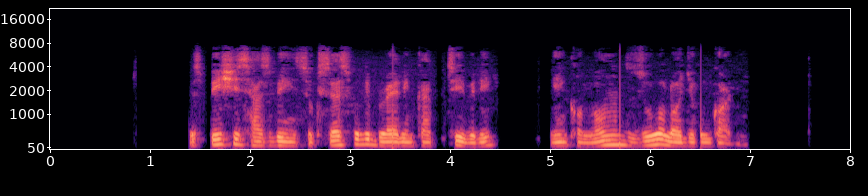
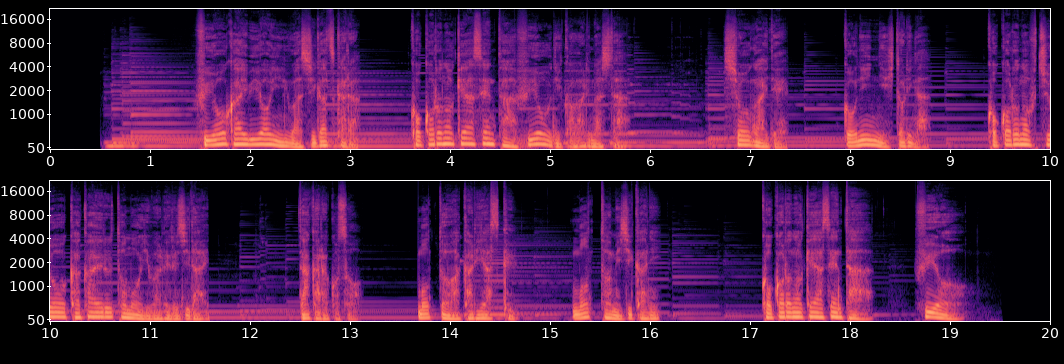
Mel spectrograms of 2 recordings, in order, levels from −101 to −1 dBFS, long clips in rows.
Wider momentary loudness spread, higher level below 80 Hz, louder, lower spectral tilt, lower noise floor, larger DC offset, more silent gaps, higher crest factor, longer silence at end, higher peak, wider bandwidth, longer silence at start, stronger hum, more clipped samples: second, 10 LU vs 19 LU; second, -60 dBFS vs -44 dBFS; about the same, -25 LUFS vs -27 LUFS; about the same, -6.5 dB/octave vs -6.5 dB/octave; about the same, under -90 dBFS vs under -90 dBFS; neither; first, 4.51-4.85 s, 4.91-5.00 s vs none; about the same, 18 dB vs 18 dB; first, 1.1 s vs 0.85 s; about the same, -8 dBFS vs -10 dBFS; second, 7.4 kHz vs 18 kHz; first, 1.4 s vs 0.55 s; neither; neither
